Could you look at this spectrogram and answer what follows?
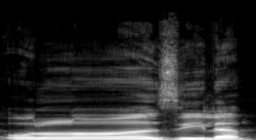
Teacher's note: نون ساکن ہے، نون ساکن کے بعد زا ہے۔ اب یہاں پر کیا کیجیے گا جی؟ اخفا کیجیے گا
